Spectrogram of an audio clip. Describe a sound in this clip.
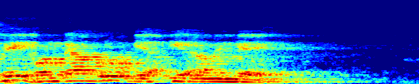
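A man speaks loudly into a microphone, his voice ringing through loudspeakers.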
